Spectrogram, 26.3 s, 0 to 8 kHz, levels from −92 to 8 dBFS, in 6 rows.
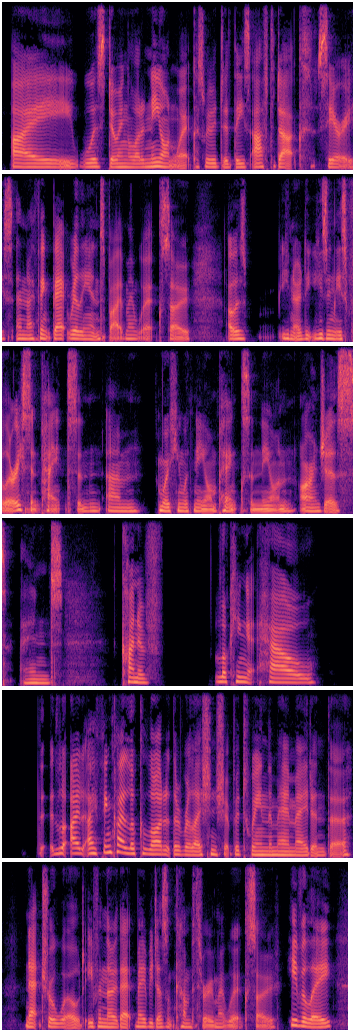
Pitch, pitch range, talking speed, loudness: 175 Hz, 165-195 Hz, 175 wpm, -19 LUFS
